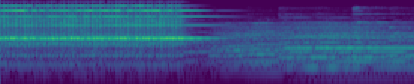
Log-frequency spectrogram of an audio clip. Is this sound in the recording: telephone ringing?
yes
